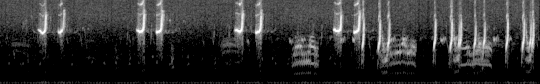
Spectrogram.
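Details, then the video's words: Morning quail calls used to lure quails into traps: loud paired whistled notes repeated every second or so, followed by rough, nasal, buzzing calls mixed with quick high chirps. "Quail trap sound effect : lure in Quails with this effective call"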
